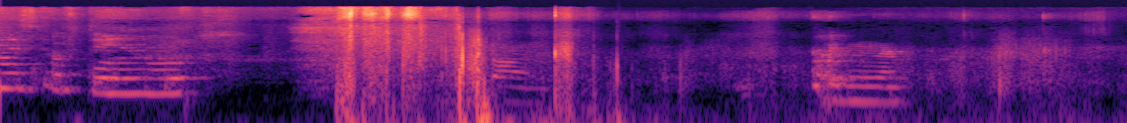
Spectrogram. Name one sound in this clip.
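A boy speaks close to the microphone.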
